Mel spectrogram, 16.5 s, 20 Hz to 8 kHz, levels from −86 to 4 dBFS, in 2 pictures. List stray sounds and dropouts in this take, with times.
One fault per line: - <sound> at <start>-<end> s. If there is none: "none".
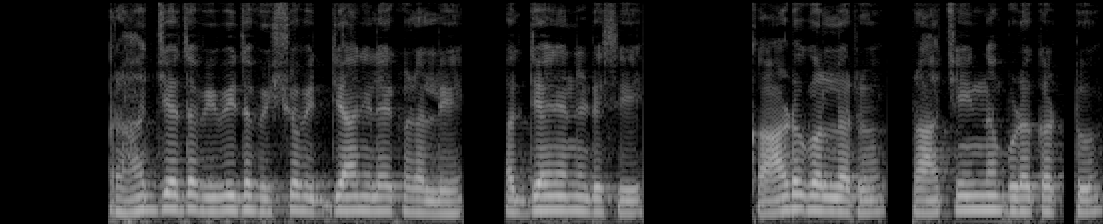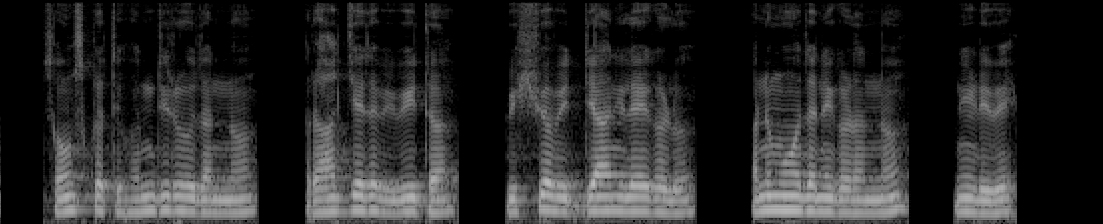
none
